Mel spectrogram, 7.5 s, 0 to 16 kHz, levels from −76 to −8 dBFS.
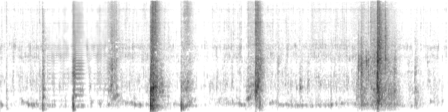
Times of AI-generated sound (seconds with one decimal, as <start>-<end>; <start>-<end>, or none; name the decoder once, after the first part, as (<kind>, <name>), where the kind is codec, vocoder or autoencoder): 0.8-1.8 (vocoder, Vocos)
